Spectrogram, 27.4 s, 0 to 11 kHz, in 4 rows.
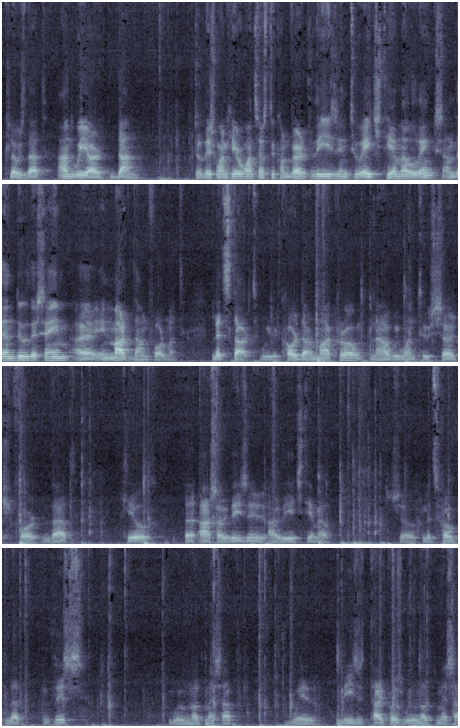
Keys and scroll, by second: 10.3 ctrl+x, 10.9 (, 11.6 ctrl+space, 12.3 ctrl+s, 12.7-13.7 typing, 14.0 alt+b, 14.9 ctrl+w, 15.8 [, 17.1-20.3 typing, 20.8 Delete, 21.4 ctrl+e, 22.0-27.3 typing, 25.6 ctrl+y.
